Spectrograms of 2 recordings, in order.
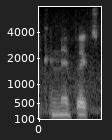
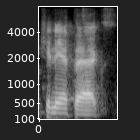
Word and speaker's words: Knipex: I still have never used a Knipex plier.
